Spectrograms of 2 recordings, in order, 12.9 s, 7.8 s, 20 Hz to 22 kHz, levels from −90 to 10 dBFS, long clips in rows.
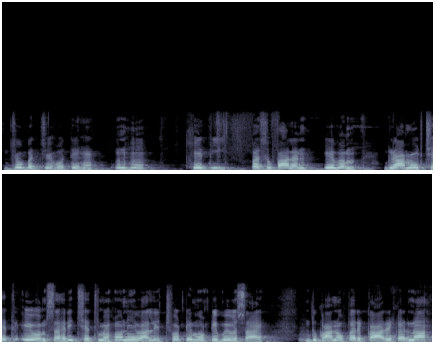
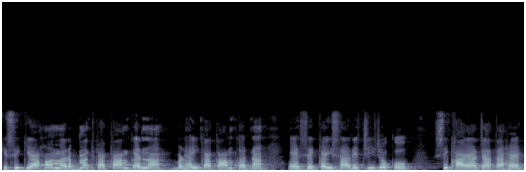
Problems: background sounds at intervals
